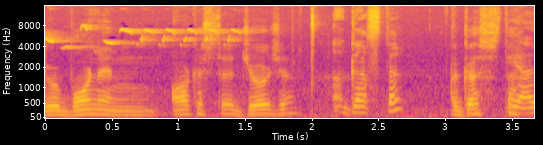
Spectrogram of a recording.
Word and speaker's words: Augusta: born in austa Georgia Augusta austa yeah it's like August I know Augusta that's okay that's the proper way to pronounce it Augusta yeah I was born in Augusta Georgia James Brown Hometown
